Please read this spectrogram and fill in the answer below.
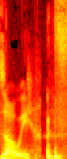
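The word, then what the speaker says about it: Zooey: what's it JY um zooie is that how you pronounce her name because it's written as zoie but it's Zoe is it it's weird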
